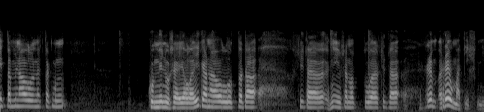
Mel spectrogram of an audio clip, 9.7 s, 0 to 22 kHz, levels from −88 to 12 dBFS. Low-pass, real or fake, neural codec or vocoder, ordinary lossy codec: 7.2 kHz; fake; vocoder, 44.1 kHz, 80 mel bands, Vocos; Opus, 24 kbps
